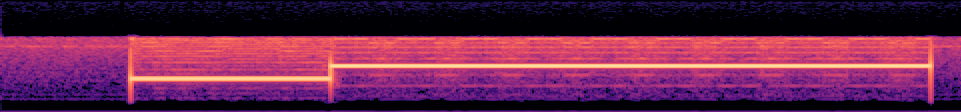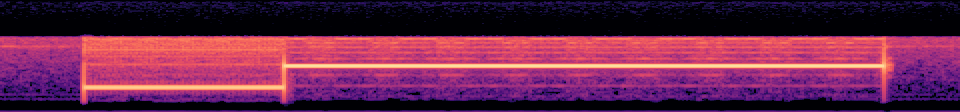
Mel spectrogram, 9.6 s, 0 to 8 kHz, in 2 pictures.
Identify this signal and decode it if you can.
Two-tone page, heard as a one-second tone, then a three-second tone, about 900 then 1290 Hz, about 670 then 1290 Hz. It is heard from 0.6 to 9.2 s.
